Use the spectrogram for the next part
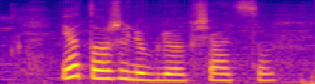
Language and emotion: Russian, positive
